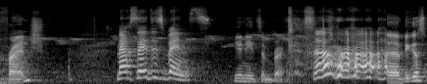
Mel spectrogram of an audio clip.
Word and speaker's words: Mercedes-Benz: Now, the correct pronunciation is Mercedes-Benz. No, in German, the R is like a G. Mercedes. Yeah, but also not too much because otherwise you sound French. Mercedes-Benz.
